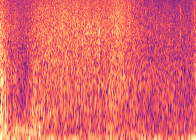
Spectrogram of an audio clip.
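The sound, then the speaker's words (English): A person diving into a pool, heard as a steady, loud rushing wash of bubbling water that fills the whole two seconds with no voices over it. “So I crawl out the debris, and I run for the water part. Take a dive.”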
